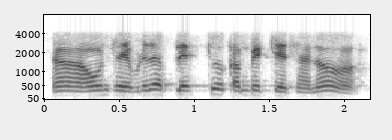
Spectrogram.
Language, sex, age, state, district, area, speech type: Telugu, male, 45-60, Andhra Pradesh, Chittoor, urban, conversation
